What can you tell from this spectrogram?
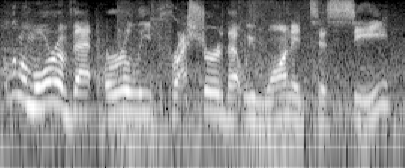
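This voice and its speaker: A young man giving energetic, analytical live commentary on an esports match. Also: sits high, moderate pace, noisy background. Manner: energetic analytical play-by-play, frequent restarts.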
